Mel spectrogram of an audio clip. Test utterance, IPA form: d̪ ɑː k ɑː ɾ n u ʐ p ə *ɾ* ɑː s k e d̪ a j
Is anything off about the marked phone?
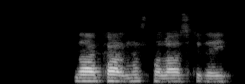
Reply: yes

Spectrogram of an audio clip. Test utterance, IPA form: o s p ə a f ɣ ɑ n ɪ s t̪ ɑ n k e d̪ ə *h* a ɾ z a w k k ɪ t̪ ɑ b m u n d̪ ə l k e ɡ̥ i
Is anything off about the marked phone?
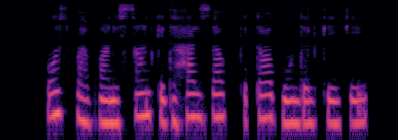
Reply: no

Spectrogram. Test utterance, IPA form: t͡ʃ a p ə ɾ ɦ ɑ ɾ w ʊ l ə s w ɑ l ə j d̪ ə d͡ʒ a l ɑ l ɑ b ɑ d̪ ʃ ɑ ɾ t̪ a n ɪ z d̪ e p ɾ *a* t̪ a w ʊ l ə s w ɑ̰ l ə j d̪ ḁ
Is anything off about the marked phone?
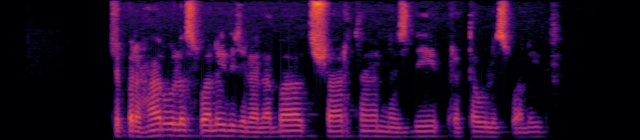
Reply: no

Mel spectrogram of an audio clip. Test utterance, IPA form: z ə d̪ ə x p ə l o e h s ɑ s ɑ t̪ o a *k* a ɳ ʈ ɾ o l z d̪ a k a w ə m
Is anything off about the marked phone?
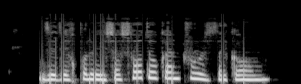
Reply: no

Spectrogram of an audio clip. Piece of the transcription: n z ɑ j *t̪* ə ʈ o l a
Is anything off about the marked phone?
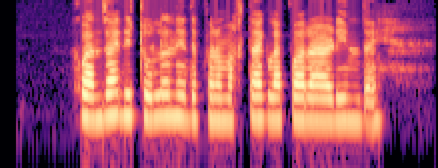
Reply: yes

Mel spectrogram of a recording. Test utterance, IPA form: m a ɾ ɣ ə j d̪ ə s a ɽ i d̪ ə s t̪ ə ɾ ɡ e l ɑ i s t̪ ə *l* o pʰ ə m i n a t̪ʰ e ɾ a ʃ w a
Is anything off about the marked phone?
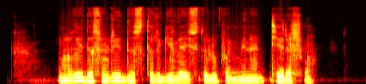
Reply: no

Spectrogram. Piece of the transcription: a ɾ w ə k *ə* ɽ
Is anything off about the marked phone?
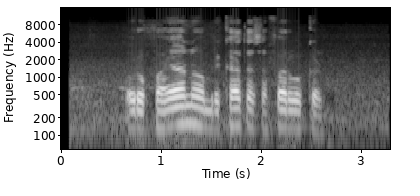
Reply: no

